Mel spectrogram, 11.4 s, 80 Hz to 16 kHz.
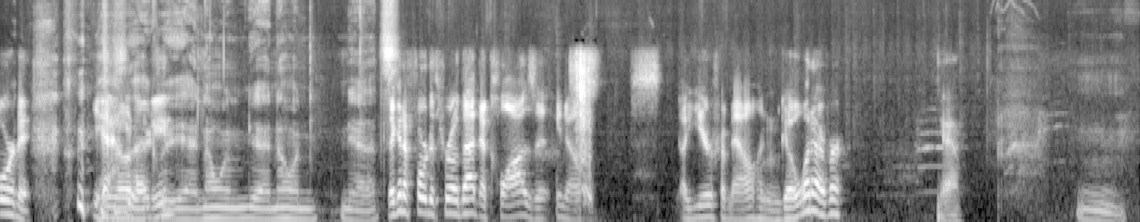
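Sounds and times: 
speech: 0.0s - 8.6s, 9.4s - 9.7s, 10.8s - 11.3s
laughter: 0.4s - 2.3s
cat meowing: 8.8s - 9.7s.

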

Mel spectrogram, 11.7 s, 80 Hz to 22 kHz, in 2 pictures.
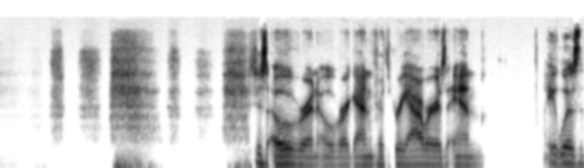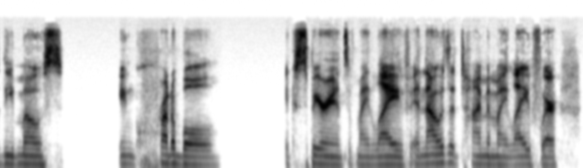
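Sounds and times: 
conscious continual breathwork breathing: 0.0s - 2.6s
speech: 2.5s - 8.1s, 8.7s - 11.6s.

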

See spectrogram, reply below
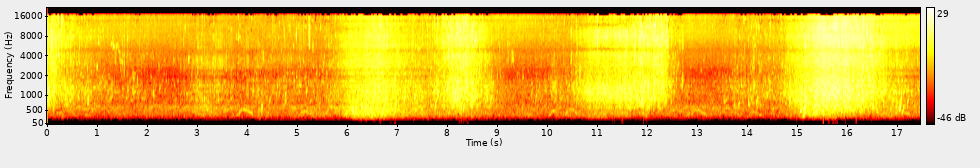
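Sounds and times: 
small waves washing over pebbles in a gentle creek: 0.0s - 0.9s, 5.7s - 9.2s, 9.8s - 12.7s, 13.9s - 17.4s
rushing water surges: 0.0s - 3.8s, 4.6s - 17.4s.

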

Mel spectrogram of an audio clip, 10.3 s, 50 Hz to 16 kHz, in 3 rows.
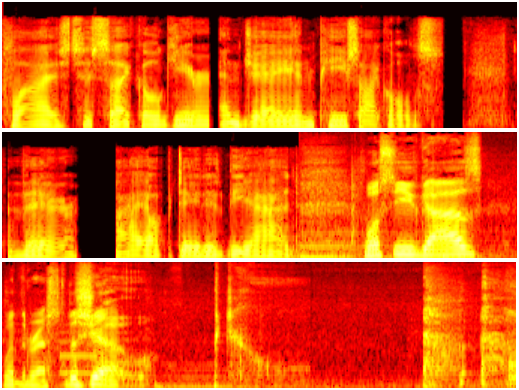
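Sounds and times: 
speech: 0.0s - 8.6s, 9.7s - 10.2s
person coughing: 9.6s - 10.2s
throat clearing: 9.6s - 10.2s.

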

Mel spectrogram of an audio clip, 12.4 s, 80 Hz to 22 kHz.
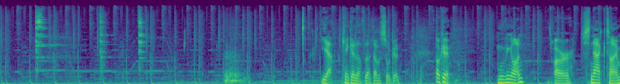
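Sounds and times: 
steady rhythmic low thumping: 0.0s - 11.0s
beer glasses clinking in a toast: 0.7s - 3.2s
speech: 4.5s - 4.9s, 6.4s - 8.1s, 8.7s - 9.2s, 10.0s - 12.3s.

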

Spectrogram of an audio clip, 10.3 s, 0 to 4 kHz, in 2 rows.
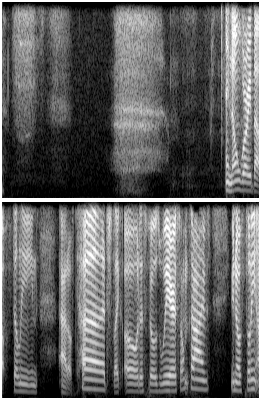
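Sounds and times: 
deep breathing during a guided breathing exercise: 0.2s - 1.5s, 2.2s - 4.1s, 5.9s - 6.3s, 9.3s - 9.7s
speech: 4.5s - 10.2s.

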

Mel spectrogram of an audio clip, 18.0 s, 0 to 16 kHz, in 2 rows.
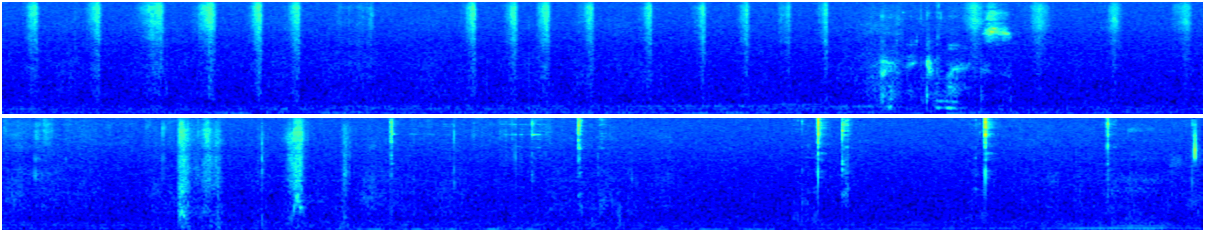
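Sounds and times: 
soft hiss: 0.0s - 18.0s
scissors trimming beard hair: 15.0s - 15.4s.

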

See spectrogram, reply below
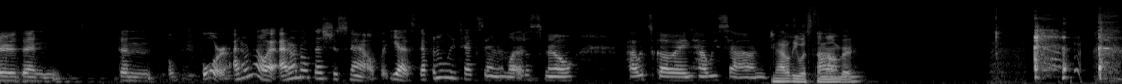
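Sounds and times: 
speech: 0.0s - 8.7s
person coughing from watermelon stuck in the throat: 10.4s - 11.2s.

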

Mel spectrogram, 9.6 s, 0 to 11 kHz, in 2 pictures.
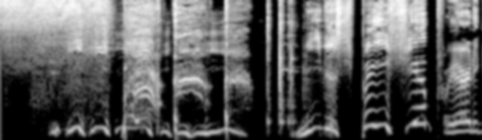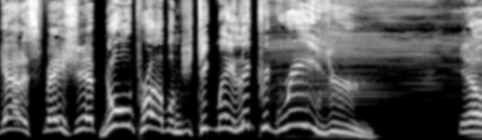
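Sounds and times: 
aerosol body spray can hissing: 0.0s - 1.2s
speech: 0.0s - 2.3s, 3.0s - 8.7s, 9.4s - 9.6s.

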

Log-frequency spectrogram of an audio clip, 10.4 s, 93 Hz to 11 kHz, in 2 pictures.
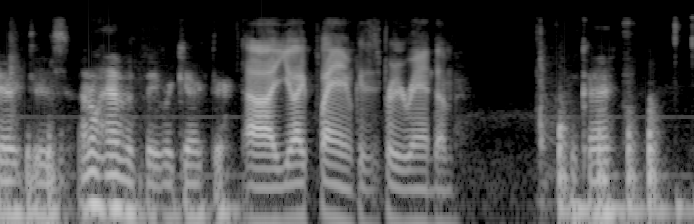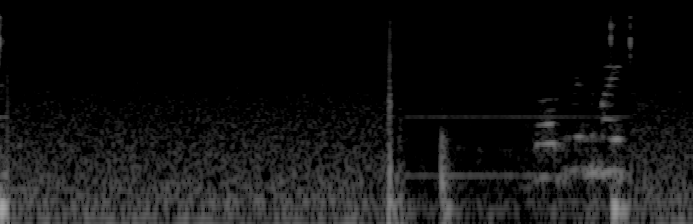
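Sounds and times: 
speech: 0.0s - 5.3s
knocks on a door: 4.2s - 5.1s.

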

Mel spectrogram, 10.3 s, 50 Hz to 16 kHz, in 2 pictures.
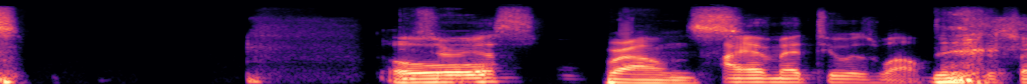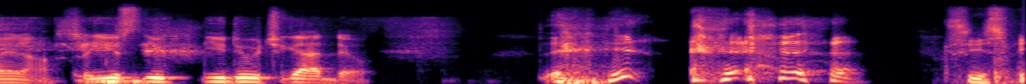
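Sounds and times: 
speech: 1.3s - 7.1s, 7.8s - 10.2s
person coughing and laughing: 4.7s - 6.2s, 7.9s - 9.5s.

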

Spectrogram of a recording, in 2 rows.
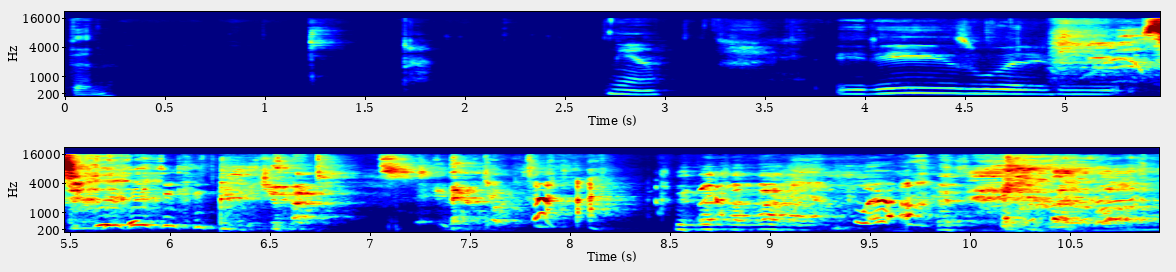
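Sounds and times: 
speech: 0.0s - 0.4s, 2.7s - 10.9s
person chuckling: 4.9s - 10.9s
person coughing: 9.9s - 10.9s.

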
